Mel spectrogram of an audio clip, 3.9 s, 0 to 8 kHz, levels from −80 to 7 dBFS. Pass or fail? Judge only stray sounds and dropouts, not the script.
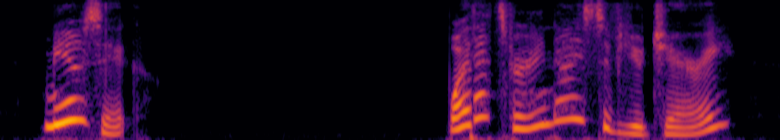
pass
